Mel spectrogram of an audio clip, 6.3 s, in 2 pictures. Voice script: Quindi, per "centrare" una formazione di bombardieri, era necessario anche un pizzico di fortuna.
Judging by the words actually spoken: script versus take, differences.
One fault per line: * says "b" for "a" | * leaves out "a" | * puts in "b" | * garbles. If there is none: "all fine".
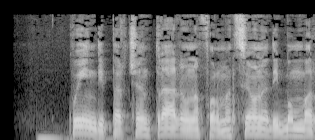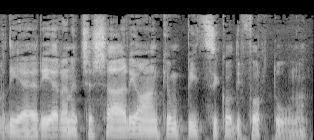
all fine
